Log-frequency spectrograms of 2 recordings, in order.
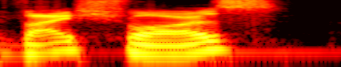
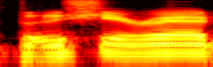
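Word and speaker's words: Bushiroad: right there's things like viars I definitely buter that pronunciation it's Bushi Road right you have things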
